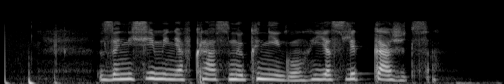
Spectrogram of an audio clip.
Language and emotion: Russian, angry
